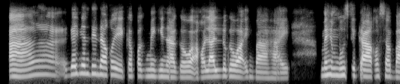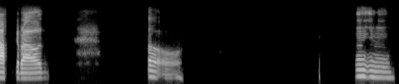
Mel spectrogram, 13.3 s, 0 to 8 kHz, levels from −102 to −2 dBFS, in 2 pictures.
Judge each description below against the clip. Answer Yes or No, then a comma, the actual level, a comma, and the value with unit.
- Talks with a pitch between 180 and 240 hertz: Yes, medium, 185 Hz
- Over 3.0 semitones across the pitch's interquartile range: Yes, average, 4.0 semitones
